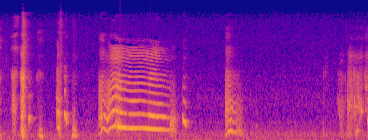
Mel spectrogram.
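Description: Brief fussing sounds and one short wailing cry from an infant in a quiet room; an ordinary infant cry.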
